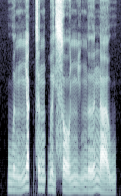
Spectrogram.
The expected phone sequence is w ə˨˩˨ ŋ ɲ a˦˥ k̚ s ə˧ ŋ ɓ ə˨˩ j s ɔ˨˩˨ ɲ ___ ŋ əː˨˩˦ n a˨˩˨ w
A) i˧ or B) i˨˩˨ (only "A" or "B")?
B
